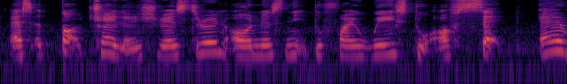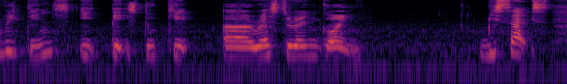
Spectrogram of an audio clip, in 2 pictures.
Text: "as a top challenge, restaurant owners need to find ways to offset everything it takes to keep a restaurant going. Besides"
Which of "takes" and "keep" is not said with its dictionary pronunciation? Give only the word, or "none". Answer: none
